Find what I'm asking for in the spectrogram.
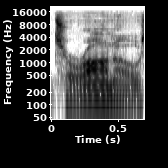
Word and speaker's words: Toronto: The locals will call it Toronto. So you'll always know when someone's not from here by their overpronunciation of the second T or mm-hmm. their actual pronunciation, their correct pronunciation, I should say, of the second letter T in the name, right? – Yeah, I would totally say Toronto.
